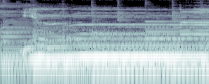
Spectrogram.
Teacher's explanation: Kemudian selanjutnya dalam kalimat inna ada nun di tasydid, itu disebut dengan gunnah atau dengung. Cara membacanya ditekan inna.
